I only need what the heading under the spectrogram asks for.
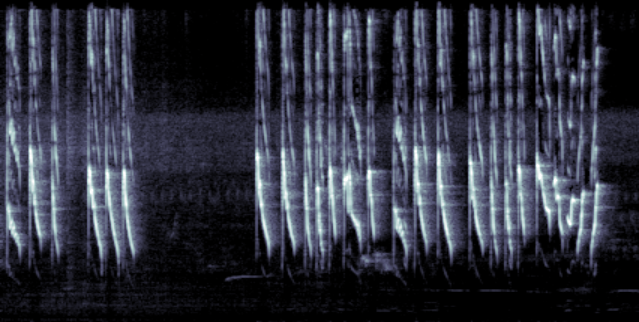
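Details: White-eye song played as a lure to spur other white-eyes into persistent, active singing: bursts of very high, sharply down-slurred whistled notes, a short phrase, a two-second pause, then a longer fast run of about fifteen notes.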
